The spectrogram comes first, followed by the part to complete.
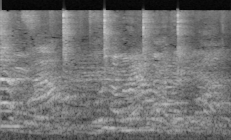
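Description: Young children chattering and calling out to each other as a group.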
